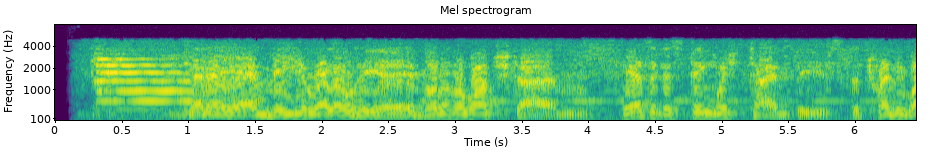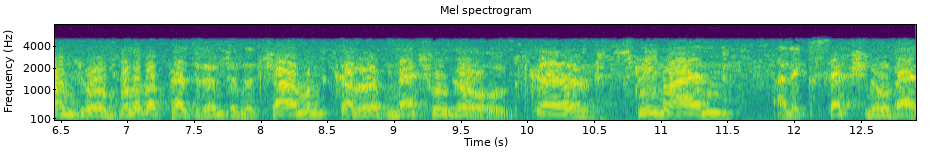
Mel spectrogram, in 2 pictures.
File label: Vintage Commercials; Bulova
